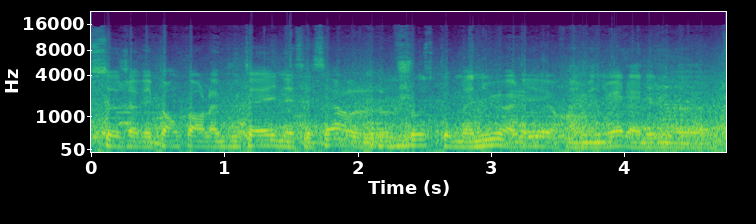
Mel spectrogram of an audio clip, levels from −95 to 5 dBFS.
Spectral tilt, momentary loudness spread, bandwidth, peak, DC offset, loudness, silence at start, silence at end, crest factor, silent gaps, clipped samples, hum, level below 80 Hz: -6.5 dB/octave; 2 LU; 13.5 kHz; 0 dBFS; under 0.1%; -9 LUFS; 0 s; 0 s; 8 dB; none; 0.4%; none; -30 dBFS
